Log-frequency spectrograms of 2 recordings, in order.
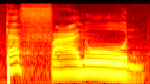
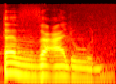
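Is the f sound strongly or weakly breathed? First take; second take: strongly; weakly. First: The f has a strong, clear breath flow. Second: The f has a weak breath, almost like v. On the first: The speaker calls it right. "aliran nafasnya kuat" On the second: The speaker calls it wrong. "bukan taf'alun"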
